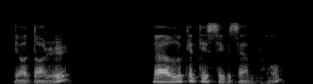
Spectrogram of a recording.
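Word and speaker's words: 여덟: And this is pronounced as 덜, 덜. So we pronounce this like 여덜.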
